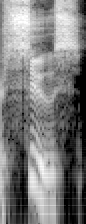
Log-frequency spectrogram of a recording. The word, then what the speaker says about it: Seuss: ah so he he actually liked pronunciation of Seuss better than soy and ran with it for most his life I find it unlike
